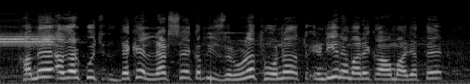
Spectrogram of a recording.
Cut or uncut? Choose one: uncut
